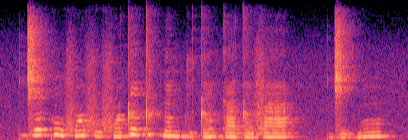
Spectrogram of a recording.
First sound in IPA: d͡ʒ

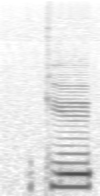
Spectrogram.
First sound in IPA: kʲ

